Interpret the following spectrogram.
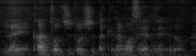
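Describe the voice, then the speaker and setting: A man's voice: very deep voice, very fast, dark tone, slight background noise. A man hosting a radio-style talk show, telling rambling anecdotes in casual chat. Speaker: podcast host.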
